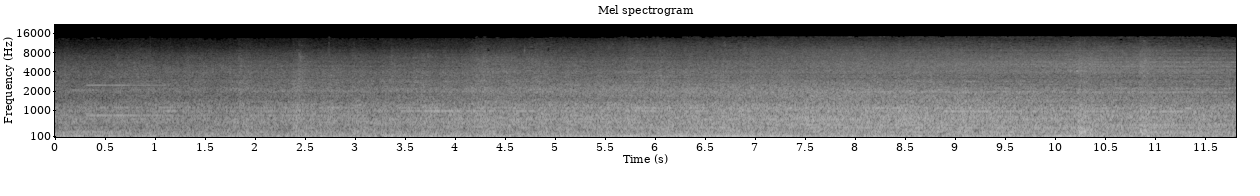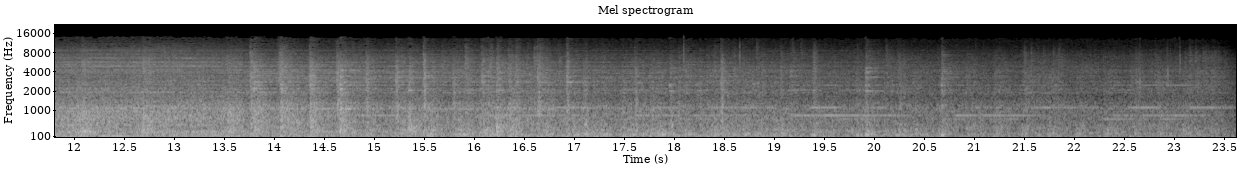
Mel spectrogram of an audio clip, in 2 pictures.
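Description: Freight train rolling past: an ED75 electric locomotive hauling heavy-load depressed-centre (Shiki) cars, a steady rolling rumble with thin high tones coming and going. About halfway through, a run of clicks and knocks as the wheels cross rail joints, easing off as the train moves away.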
